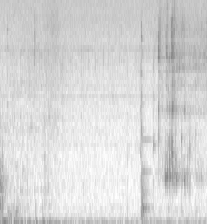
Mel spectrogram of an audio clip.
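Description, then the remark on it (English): Wine pours into a glass up close, a splashy gush that settles into a gurgling, rising fill with lots of suds and bubbles, after some low handling bumps and rumble; no one speaks. “That's some good pouring right there.”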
